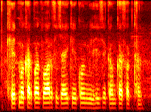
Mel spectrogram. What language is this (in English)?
Chhattisgarhi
